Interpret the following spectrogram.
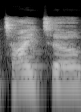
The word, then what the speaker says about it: Taito: it's a title game or tato or tater or however you want to pronounce it i pronounce it taito because that's how it's supposed to be pronounced but yeah that's power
